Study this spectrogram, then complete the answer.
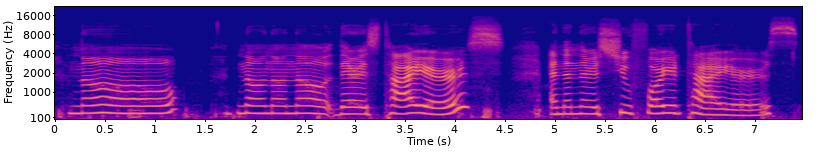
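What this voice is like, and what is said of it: Put-on Italian accent. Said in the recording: “I am Italian. That's what this accent is.”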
